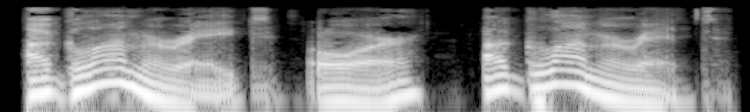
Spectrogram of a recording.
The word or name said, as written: agglomerator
